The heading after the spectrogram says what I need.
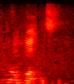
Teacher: Robots suena o tiene su sílaba tónica en la última sílaba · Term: palabra aguda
